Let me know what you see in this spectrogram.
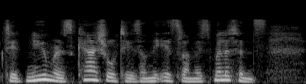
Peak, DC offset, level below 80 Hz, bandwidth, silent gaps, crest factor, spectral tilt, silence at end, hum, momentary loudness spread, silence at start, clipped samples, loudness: -8 dBFS; under 0.1%; -64 dBFS; 8.8 kHz; none; 14 dB; -6.5 dB/octave; 0.1 s; none; 9 LU; 0.05 s; under 0.1%; -23 LUFS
